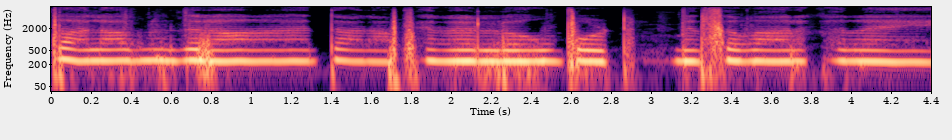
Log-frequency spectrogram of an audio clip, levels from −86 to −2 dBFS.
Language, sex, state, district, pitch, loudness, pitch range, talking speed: Hindi, female, Punjab, Pathankot, 250 Hz, -14 LUFS, 245-255 Hz, 190 wpm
